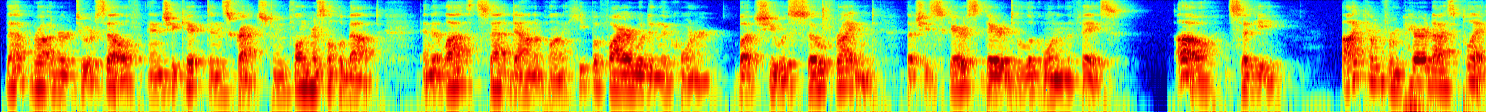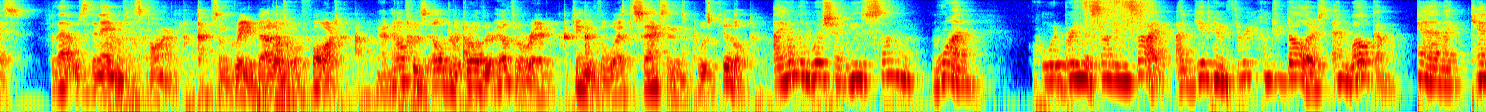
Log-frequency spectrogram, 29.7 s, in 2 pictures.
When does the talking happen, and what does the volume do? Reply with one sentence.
The talking can be heard from 0.1 to 29.6 s, at a steady volume.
